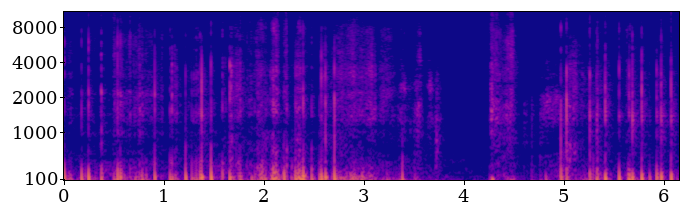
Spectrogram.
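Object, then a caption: Cork-soled sandal with straps. Fingernails scratch and tap on a white three-strap sandal with a cork footbed, working over the sole and straps. Quick, dry, close-up taps and scrapes run almost continuously with a thuddy low body and brief bright scratch edges, pausing for a moment near the four-second mark before resuming.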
